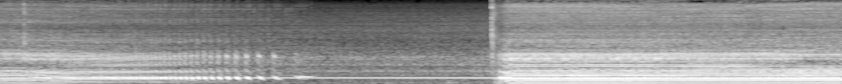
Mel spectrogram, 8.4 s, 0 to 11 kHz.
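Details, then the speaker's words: Fluoromizer 3500 refrigerant recovery unit, about 40 years old, after condenser cleaning: a brief quiet stretch, then the compressor restarts at once and settles into a steady, even hum while still suctioning; normal running. Owner suspects the earlier no-start was due to bad electricity. "And hopefully give it another shot. Still sucking, running. Restarts right away."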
